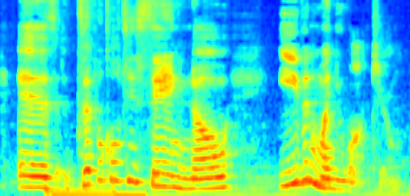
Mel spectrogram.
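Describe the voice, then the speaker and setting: A woman speaks with lively intonation at a medium pitch. Music plays in the background. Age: 30s. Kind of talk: casual talk to camera.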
